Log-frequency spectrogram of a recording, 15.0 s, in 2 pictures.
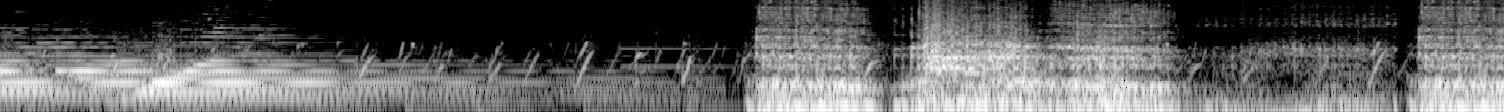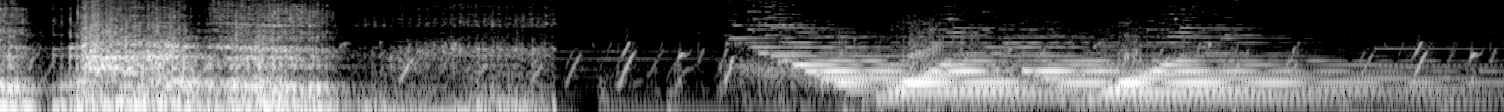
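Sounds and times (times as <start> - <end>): lion roaring: 3.8 - 10.3.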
